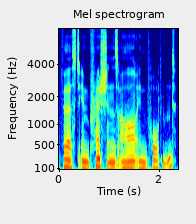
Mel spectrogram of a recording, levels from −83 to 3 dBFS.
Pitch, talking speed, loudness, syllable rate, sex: 100 Hz, 100 wpm, -18 LUFS, 3.8 syllables/s, male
